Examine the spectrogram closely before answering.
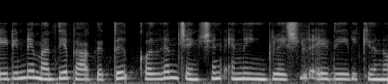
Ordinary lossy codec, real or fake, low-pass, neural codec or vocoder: none; fake; 7.2 kHz; codec, 16 kHz, 2 kbps, X-Codec, HuBERT features, trained on LibriSpeech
